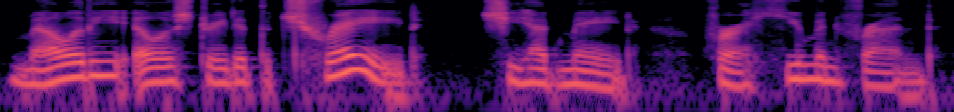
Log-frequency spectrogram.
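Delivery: ordinary delivery, nothing marked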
